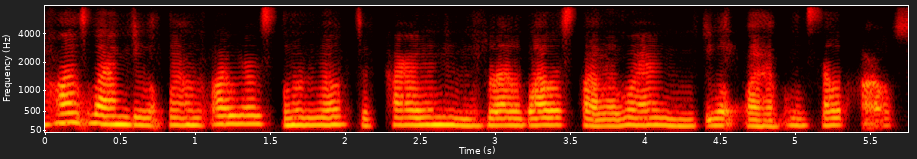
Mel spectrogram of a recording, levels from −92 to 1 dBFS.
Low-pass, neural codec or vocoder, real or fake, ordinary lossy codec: none; codec, 16 kHz, 0.5 kbps, FreqCodec, smaller model; fake; none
